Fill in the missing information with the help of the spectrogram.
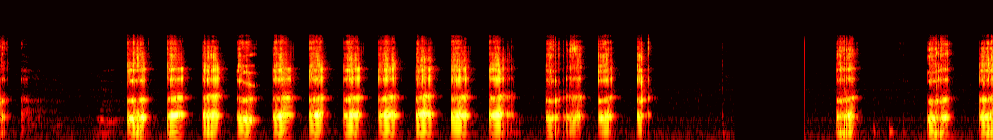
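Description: A rapid run of about fifteen loud burps in quick succession, then a pause and a few more burps.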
